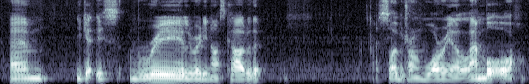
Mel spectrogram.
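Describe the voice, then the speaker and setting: A man's voice: sits low, a little mellow, slight background noise. An enthusiastic man chatting casually through a toy review, full of fillers and restarts. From England.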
